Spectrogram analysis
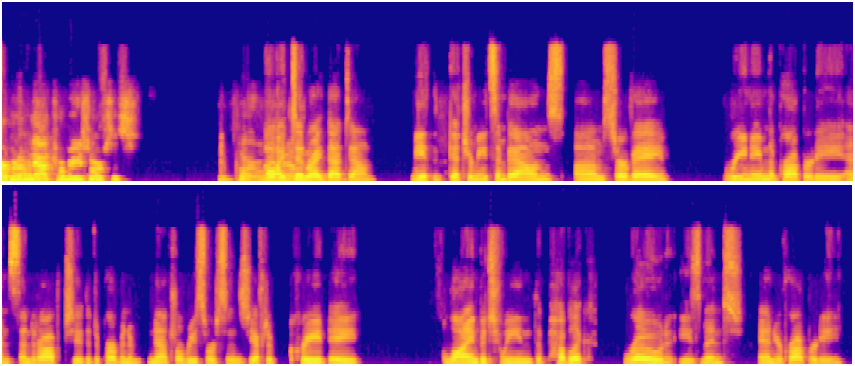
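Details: Adult speaker; Normal voice.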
